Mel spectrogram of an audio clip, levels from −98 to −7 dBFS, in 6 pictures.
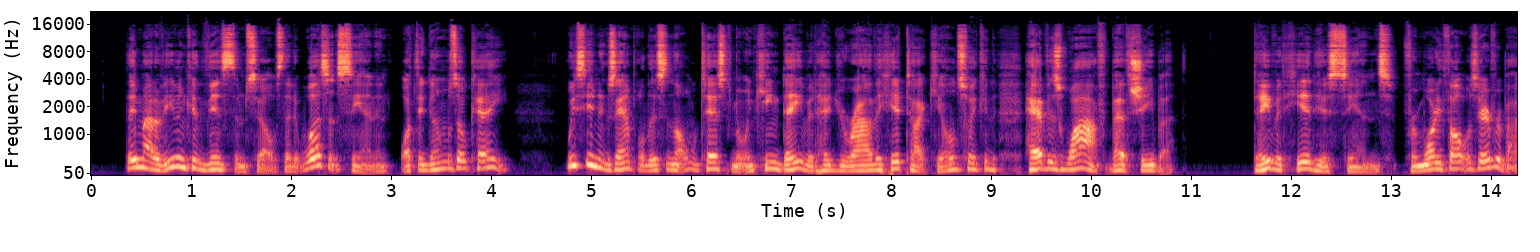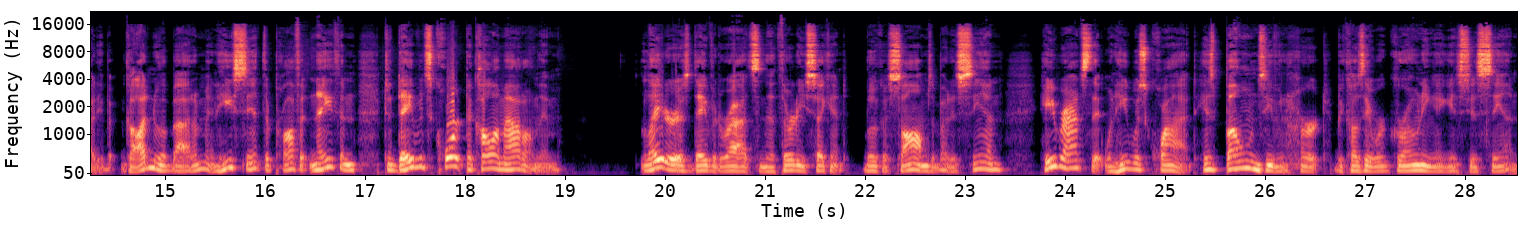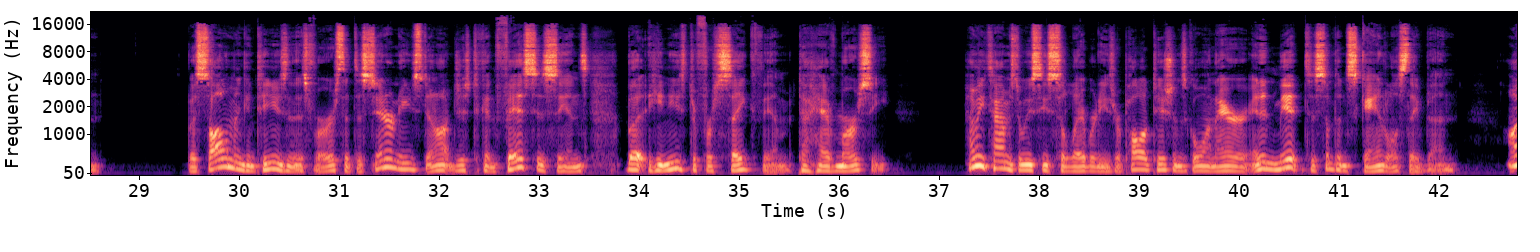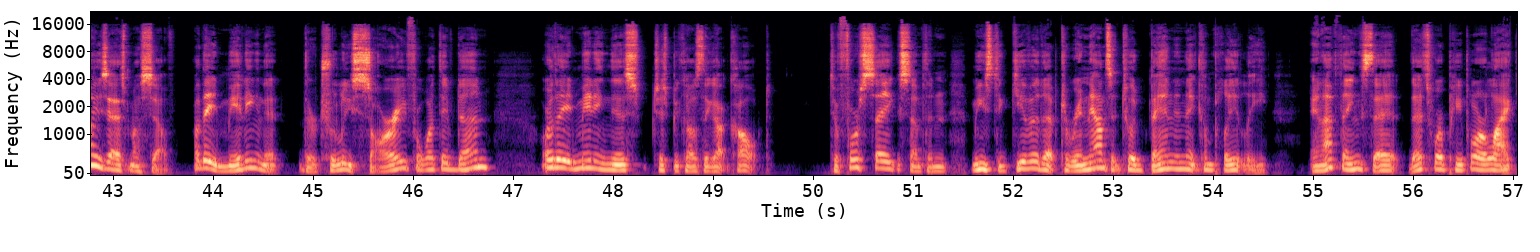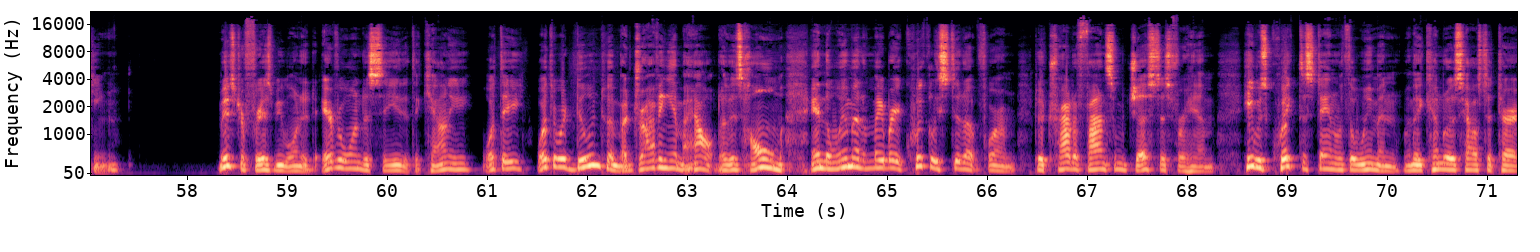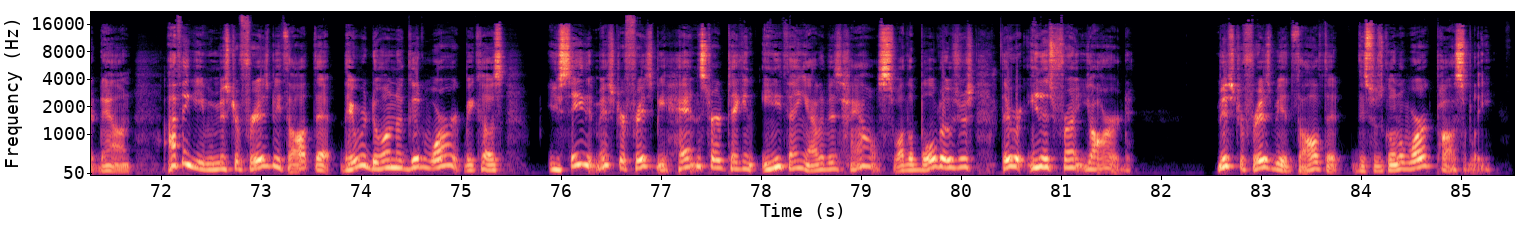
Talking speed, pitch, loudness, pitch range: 215 wpm, 135 Hz, -19 LUFS, 120-165 Hz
